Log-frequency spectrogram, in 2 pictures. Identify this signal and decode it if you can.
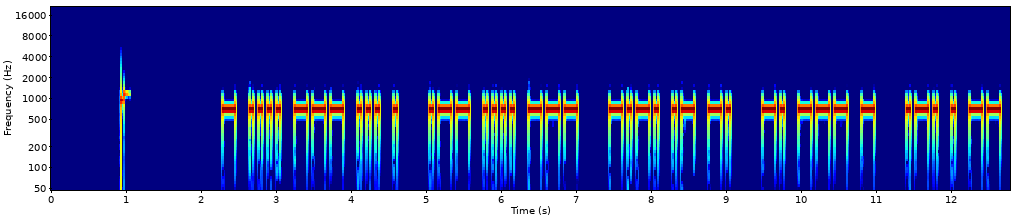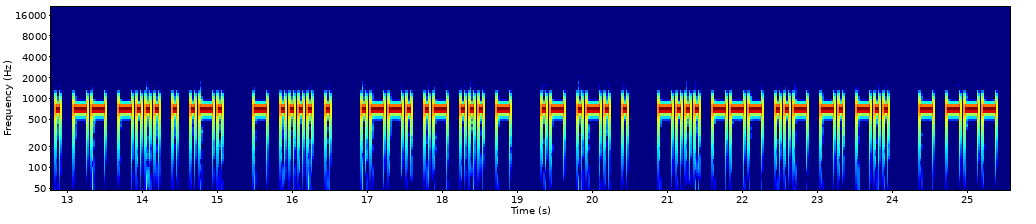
Morse code, heard as a keyed tone, about 20 wpm, 700 Hz. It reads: THOSE WHO CAN NOT REMEMBER THE PAST ARE BOUND TO
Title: Sentences with 8-Word Phrases - 20wpm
